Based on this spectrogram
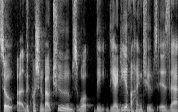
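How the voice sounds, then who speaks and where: A man with an American accent talks at a fairly low pitch with ordinary pitch variation and vocal fry. The recording is very clean, with a silent background. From Miami, Florida. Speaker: pediatrician. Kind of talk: podcast interview.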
